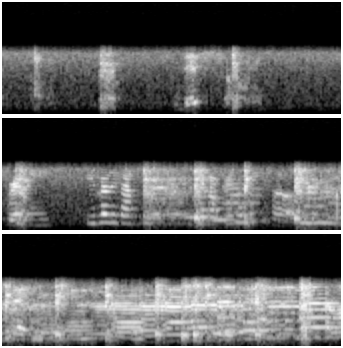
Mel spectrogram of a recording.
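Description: Recorded song starting a few seconds in after a near-quiet gap: guitar notes come in, then singing over the music, which grows fuller and louder towards the end.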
